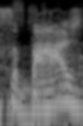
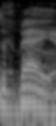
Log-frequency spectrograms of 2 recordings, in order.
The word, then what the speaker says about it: Sabaj: He says, it's not Sabaj. The J is silent. It's Sabay.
